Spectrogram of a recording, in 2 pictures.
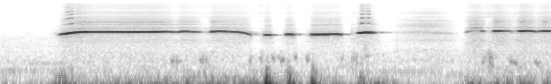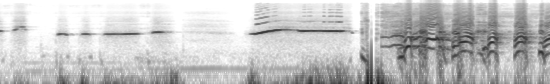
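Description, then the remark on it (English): A person whistles an upbeat pop melody in clear, sustained phrases with a few short breaks, then dissolves into loud laughter near the end. “So I think I would really train and have whistling be my talent for this competition. Like, give me a song and see if I can whistle it.”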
